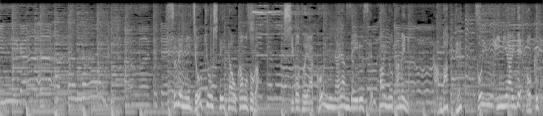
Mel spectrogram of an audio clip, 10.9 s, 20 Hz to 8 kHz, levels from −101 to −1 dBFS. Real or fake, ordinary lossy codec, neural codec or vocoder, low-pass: real; none; none; 7.2 kHz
